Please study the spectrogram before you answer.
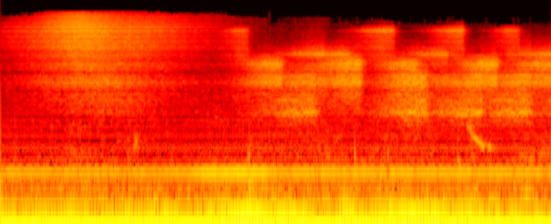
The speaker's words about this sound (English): And I think that's one of the really incredible things about the Doctor Who thing. It was all electronic, but it sounds as if it's got an acoustic. The rhythm is provided by a couple of tracks of filtered white noise.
